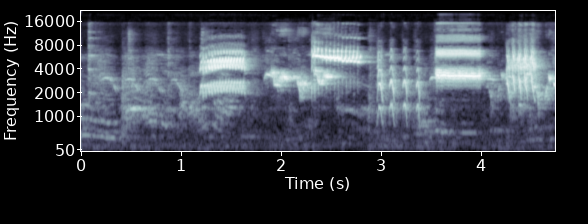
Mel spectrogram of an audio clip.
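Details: Asian pied starling singing vigorously, a varied run of harsh, noisy bursts broken by clear whistled notes and rapid stuttering rattles, each phrase short and abrupt with brief gaps between.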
